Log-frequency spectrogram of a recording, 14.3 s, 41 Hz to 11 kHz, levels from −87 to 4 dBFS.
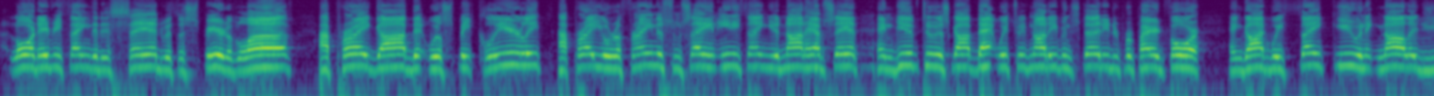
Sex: male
